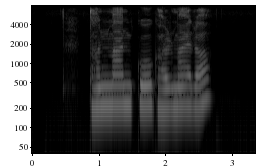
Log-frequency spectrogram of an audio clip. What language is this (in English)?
Nepali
